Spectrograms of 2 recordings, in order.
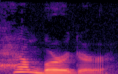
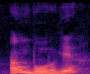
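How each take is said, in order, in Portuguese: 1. Ela é pronunciada com sons do inglês. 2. Ela é pronunciada com sons do português brasileiro. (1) "a pronúncia correta" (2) "pronúncia entre aspas, abrasileirada"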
